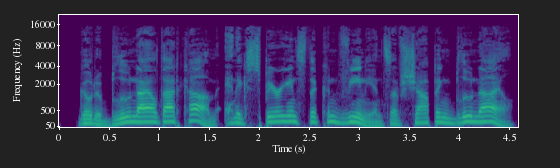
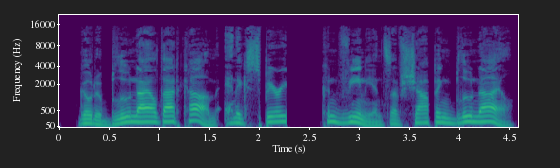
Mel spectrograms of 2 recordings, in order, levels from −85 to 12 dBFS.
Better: first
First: none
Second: audio cutting out; at 2.5 s

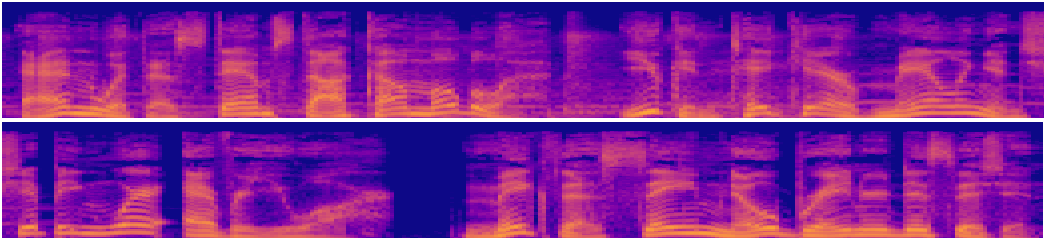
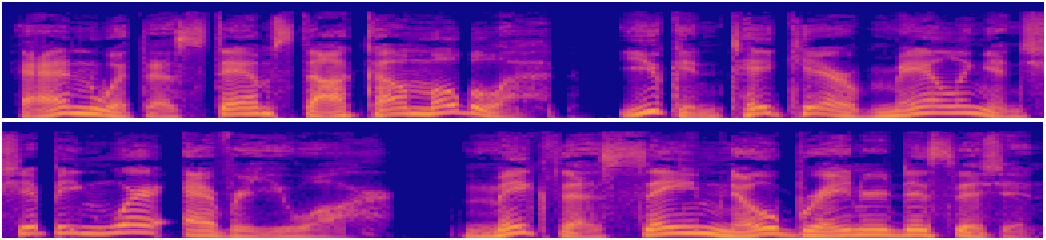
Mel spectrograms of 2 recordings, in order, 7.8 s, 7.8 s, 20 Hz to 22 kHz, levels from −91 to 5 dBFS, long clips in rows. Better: second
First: background music; faint; until 4.5 s; 20 dB below the speech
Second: none

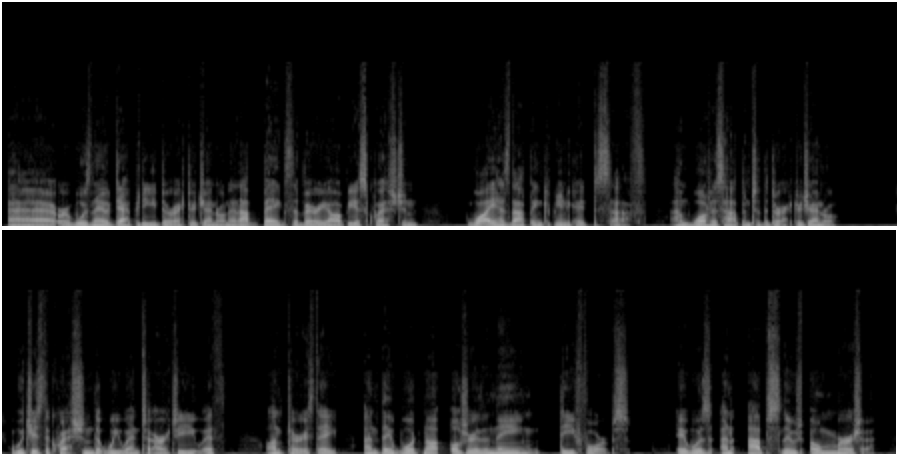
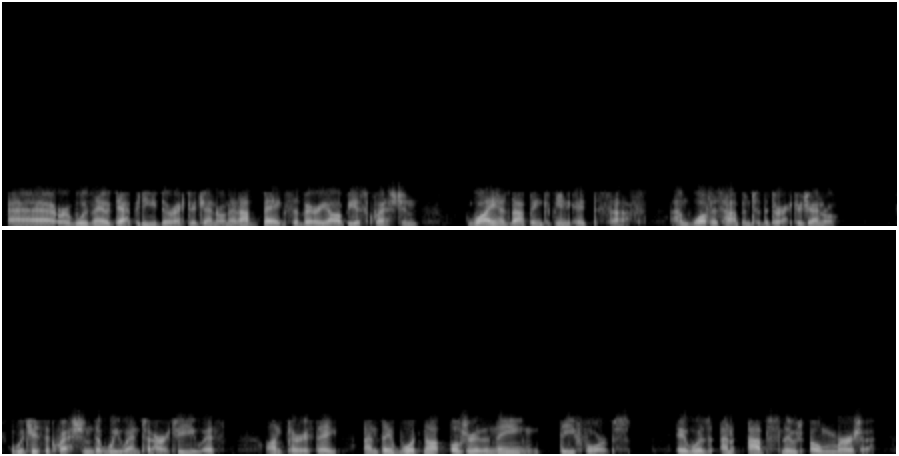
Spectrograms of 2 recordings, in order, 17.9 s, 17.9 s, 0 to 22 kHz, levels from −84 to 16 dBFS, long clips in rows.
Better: first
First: none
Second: phone-call audio; poor line; nothing above 3.5 kHz

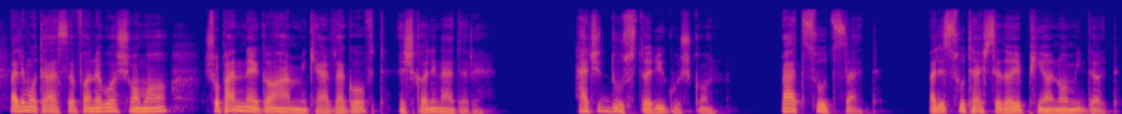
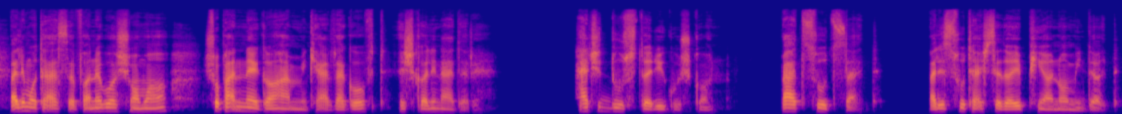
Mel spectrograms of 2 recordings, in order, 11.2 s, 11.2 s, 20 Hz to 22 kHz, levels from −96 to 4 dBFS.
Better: first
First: none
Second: thin; very; fading below 300 Hz

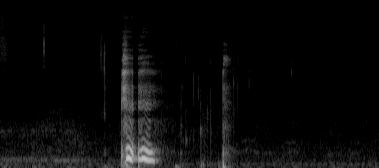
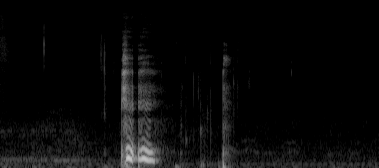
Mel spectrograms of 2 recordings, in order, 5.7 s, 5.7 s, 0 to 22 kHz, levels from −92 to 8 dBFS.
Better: neither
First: none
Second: none

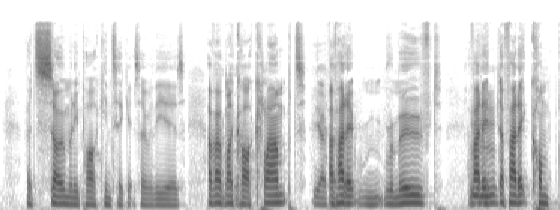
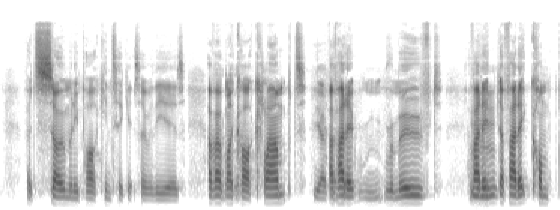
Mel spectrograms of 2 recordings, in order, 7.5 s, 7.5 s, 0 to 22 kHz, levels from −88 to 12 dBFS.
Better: first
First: none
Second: thin; somewhat; fading below 300 Hz

